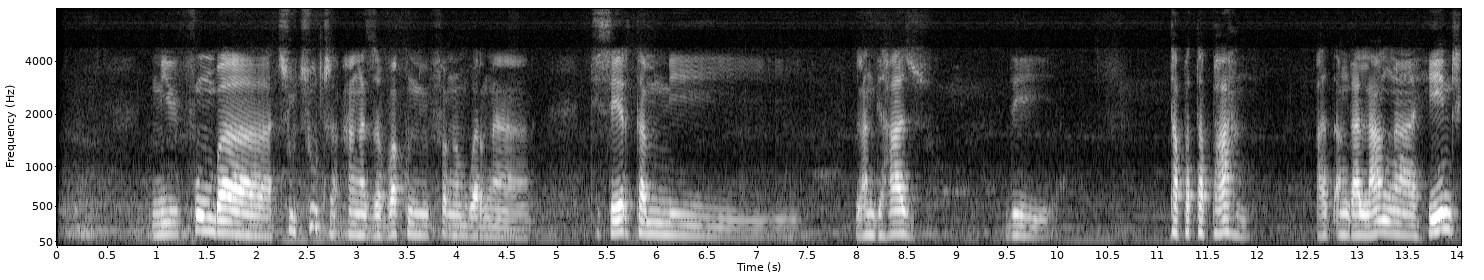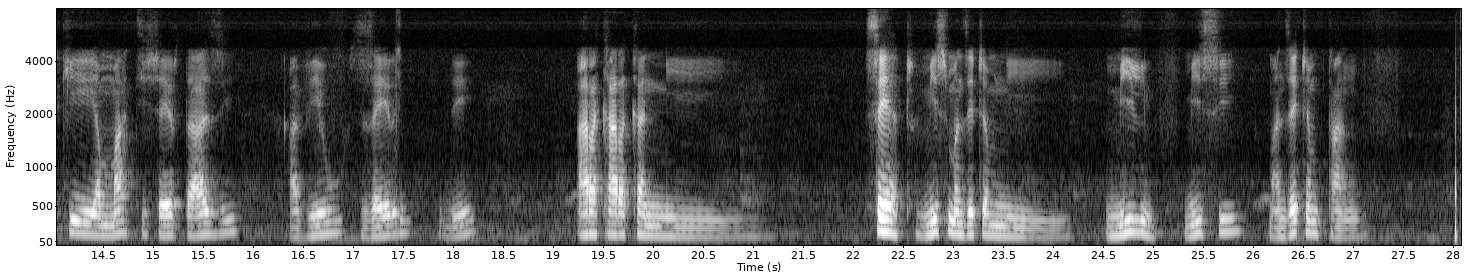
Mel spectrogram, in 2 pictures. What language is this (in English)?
Tsimihety Malagasy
